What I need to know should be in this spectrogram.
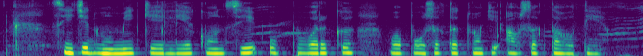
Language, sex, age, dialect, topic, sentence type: Hindi, female, 18-24, Garhwali, agriculture, question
